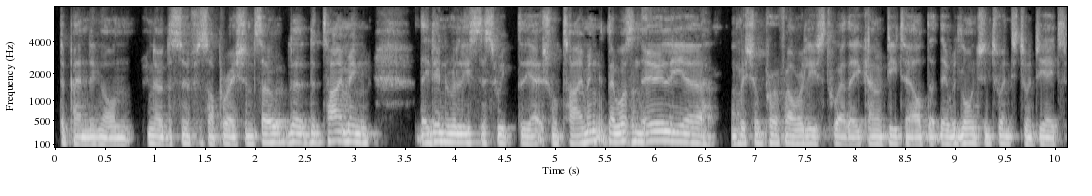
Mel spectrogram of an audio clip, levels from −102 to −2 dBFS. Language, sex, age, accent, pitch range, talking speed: English, male, 30-49, British, 105-120 Hz, 220 wpm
